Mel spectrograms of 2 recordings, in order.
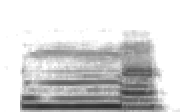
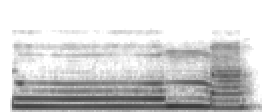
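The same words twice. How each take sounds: First: The vowel is kept short. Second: The vowel is drawn out long. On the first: "Contohnya summa" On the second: "dia jadi summa"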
